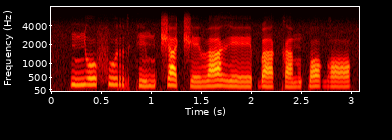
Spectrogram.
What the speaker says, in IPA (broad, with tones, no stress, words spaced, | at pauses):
ɲo˦ fu˦rkĩ˨mt͡ʃa˦t͡ʃe˨ βa˦ɣeː˨ɓa˨ ka˨mk͡pɔ˦ɡɔ˦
